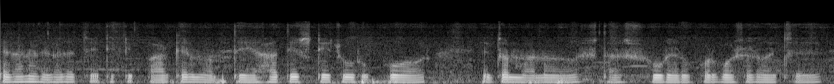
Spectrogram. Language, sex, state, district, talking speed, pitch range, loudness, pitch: Bengali, female, Tripura, Unakoti, 120 wpm, 105-115 Hz, -19 LUFS, 110 Hz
